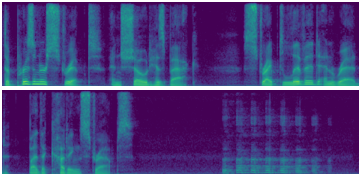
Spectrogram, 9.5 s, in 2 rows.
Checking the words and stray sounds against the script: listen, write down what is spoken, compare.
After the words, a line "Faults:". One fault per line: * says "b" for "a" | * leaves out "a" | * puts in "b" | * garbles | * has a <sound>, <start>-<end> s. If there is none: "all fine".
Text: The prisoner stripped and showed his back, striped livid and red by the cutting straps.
The prisoner stripped and showed his back, striped livid and red by the cutting straps.
Faults:
* has a laugh, 7.7-9.2 s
